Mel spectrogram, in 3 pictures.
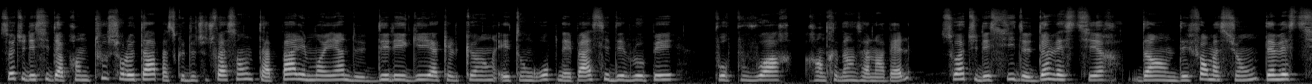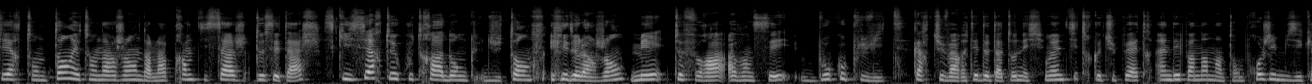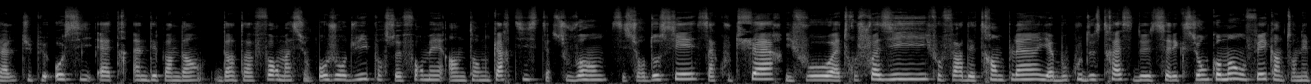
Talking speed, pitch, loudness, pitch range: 205 wpm, 210 Hz, -29 LUFS, 195-225 Hz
